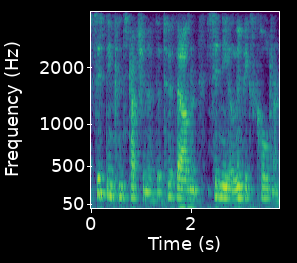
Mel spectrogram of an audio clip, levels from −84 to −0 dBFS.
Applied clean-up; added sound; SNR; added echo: none; none; none; reverberation time 0.3 s.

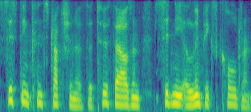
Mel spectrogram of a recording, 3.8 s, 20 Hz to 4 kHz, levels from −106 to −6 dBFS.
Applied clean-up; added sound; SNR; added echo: none; none; none; none.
